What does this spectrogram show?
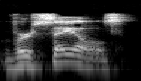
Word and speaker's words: Versailles: I live there is a city that we affectionately call versales and it's Versa and it just drives me crazy that we call it versales that's right it's ver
